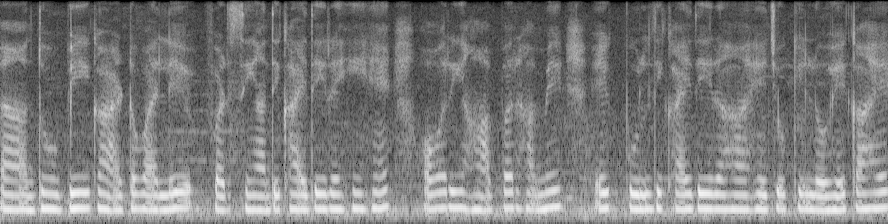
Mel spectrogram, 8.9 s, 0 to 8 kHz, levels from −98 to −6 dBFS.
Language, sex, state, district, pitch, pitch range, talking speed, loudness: Hindi, female, Chhattisgarh, Raigarh, 205 Hz, 195-210 Hz, 160 wpm, -15 LUFS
